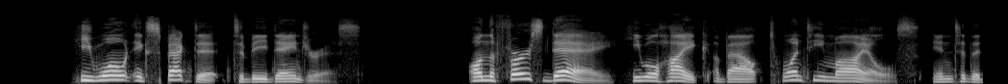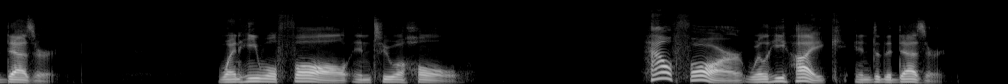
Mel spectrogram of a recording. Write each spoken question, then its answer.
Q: How far will he hike into the desert?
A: He will hike 20 miles into the desert.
